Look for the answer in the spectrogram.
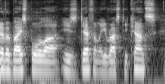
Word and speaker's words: Kuntz: Now, if you are familiar with the German way of speaking, you would actually pronounce his name Kunz.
